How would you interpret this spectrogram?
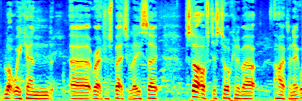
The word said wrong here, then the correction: Hyponik: Is it Hypernic or Hyponic? – Yeah, Hyponic, H-Y-P-O-N-I-K.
